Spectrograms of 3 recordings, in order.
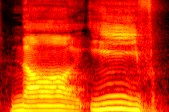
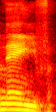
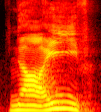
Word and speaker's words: naive: adjective is naive naive pay attention to the pronunciation naive naive it's not naive or knife naive what does it mean a naive person is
